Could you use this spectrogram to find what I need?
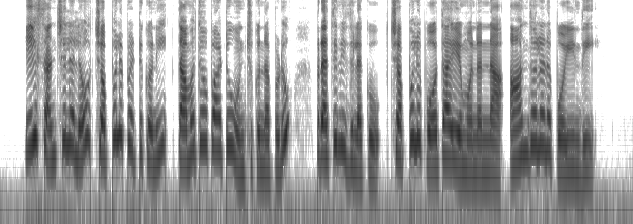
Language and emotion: Telugu, neutral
